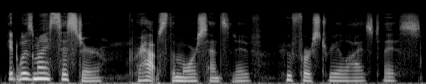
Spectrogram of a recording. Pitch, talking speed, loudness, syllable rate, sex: 180 Hz, 170 wpm, -20 LUFS, 5.2 syllables/s, female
